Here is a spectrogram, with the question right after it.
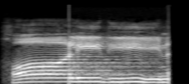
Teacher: the kha has fatha. So it is having the hukum of tafkheem.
